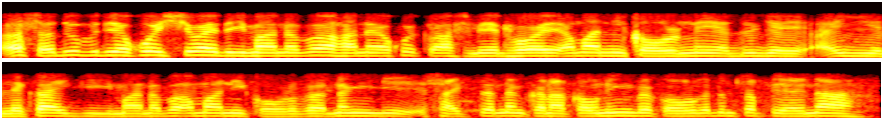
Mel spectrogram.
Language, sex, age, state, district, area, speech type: Manipuri, male, 45-60, Manipur, Ukhrul, rural, conversation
